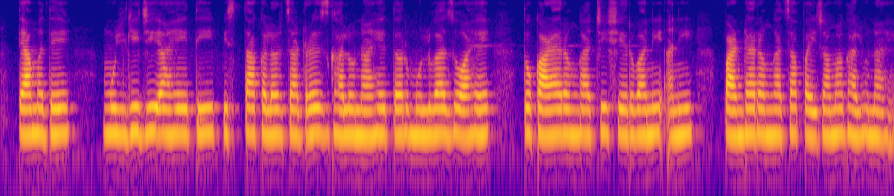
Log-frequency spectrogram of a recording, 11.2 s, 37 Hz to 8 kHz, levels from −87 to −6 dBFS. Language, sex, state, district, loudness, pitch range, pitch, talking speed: Marathi, female, Maharashtra, Pune, -19 LUFS, 195-205 Hz, 200 Hz, 135 wpm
